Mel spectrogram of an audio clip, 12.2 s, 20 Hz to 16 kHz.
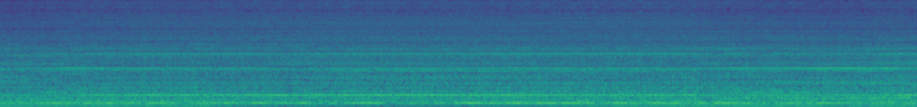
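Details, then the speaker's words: Gardner Denver Electra Screw rotary screw compressor (EBE99K), 24,873 hours, freshly serviced, walk-around just after start-up at 57° ambient while building pressure; quiet, steady even hum with constant tone, no knocks or rattles; normal running. "Walk around with the unit running. Very nice, quiet unit."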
